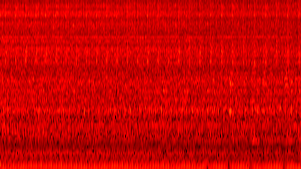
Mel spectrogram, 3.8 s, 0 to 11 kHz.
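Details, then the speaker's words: Rebuilt Solex carburetors idling at about 700-800 rpm during idle mixture screw adjustment: steady idle turns uneven with dips as the mixture screw goes too far, a lean mixture, then picks up when backed out. "a idle dropping off so I screwing the mixture screw in now we're backing it out you hear the idle pickup and it'll drop off again if we go too far"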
